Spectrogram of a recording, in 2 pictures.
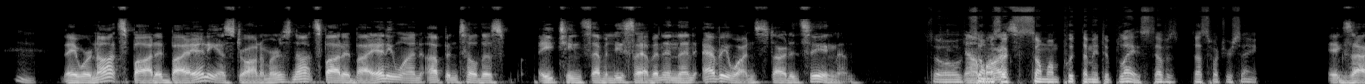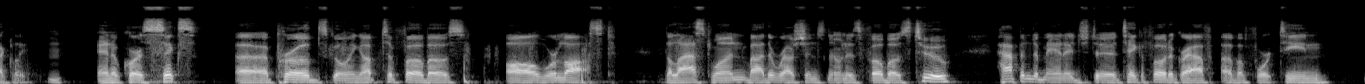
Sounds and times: Speech: 0:00.2 - 0:08.6, 0:09.3 - 0:12.6, 0:13.3 - 0:27.0.

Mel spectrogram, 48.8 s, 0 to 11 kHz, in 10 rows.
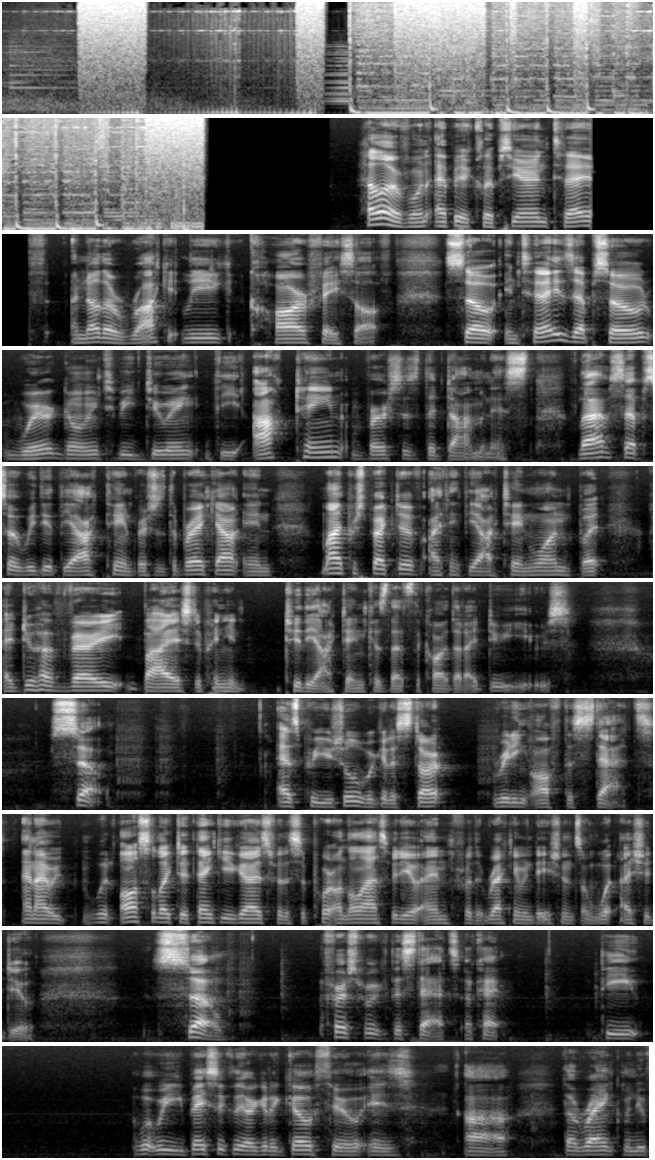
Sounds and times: Speech: 0:07.6 - 0:09.3, 0:10.0 - 0:28.8, 0:29.7 - 0:30.2, 0:31.3 - 0:39.4, 0:40.2 - 0:40.8, 0:41.5 - 0:42.9, 0:43.5 - 0:43.9, 0:45.0 - 0:48.7.

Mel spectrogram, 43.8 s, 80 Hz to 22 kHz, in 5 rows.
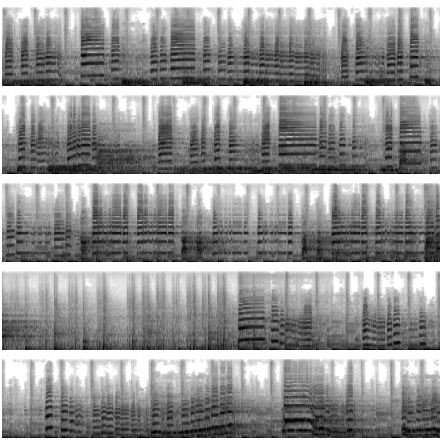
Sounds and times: Timpani: 0:00.0 - 0:43.8.

